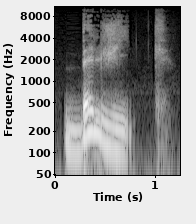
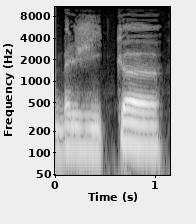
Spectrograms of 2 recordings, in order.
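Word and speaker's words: Belgique: French okay okay La belic okay remember here you will get only the sound C okay belic belic so it's not belg not at all okay because it's only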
